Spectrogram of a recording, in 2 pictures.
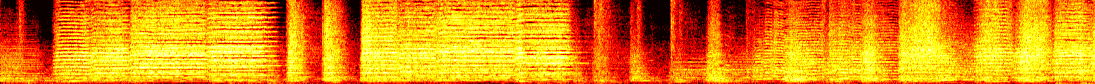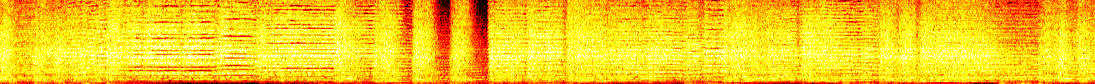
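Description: A large marching band playing a loud, brass-heavy tune in full ensemble chords, with a few brief cut-offs between phrases.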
